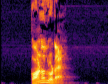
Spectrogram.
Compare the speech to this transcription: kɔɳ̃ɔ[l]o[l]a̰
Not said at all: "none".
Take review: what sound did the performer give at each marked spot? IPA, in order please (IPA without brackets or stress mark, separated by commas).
l, ɽ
